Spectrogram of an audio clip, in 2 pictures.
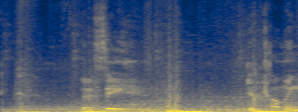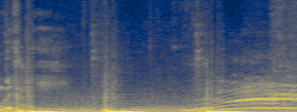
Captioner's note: chuckles; footsteps thudding; Maximus yelling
